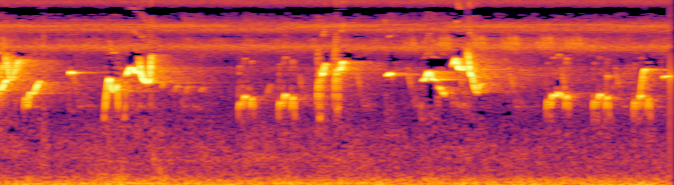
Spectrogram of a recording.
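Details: Large wild-caught red-whiskered bulbul used as a decoy, singing short, bright, warbled phrases of a few liquid notes every second or two, over a thin high steady insect-like hum.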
